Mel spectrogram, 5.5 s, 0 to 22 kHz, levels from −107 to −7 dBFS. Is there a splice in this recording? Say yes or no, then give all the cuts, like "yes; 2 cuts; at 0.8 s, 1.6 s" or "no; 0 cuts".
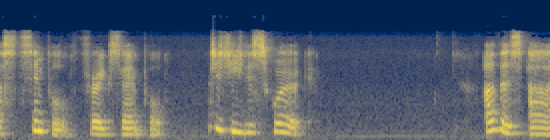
yes; 2 cuts; at 2.1 s, 2.4 s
